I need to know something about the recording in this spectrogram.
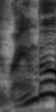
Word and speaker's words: Rambeau: thrown me off that I've been pronouncing Rambeau wrong for the last 20 years. Because she's like, I'm Captain Rambeau. I'm like, it's Rambo? I thought it was Rambeau.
